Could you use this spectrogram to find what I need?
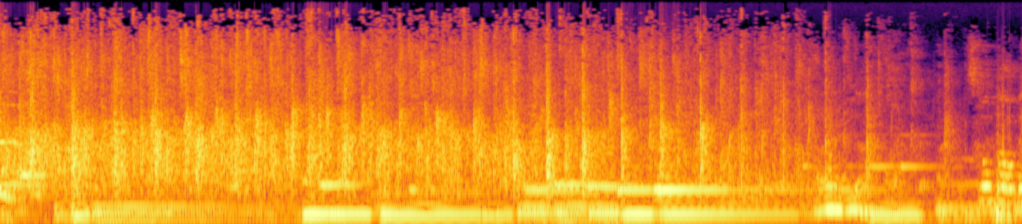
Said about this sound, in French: Est-ce qu'on peut pousser une acclamation au roi?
